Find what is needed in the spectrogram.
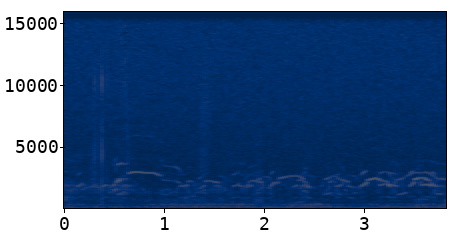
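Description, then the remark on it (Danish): A flock of gulls that have found something to eat squawk and cry over one another in a continuous, overlapping chorus, steady throughout, with no voices. “Sådan en masse måger, der er i gang med at have fundet et eller andet, de kan æde, men vi kan skændes om.”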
